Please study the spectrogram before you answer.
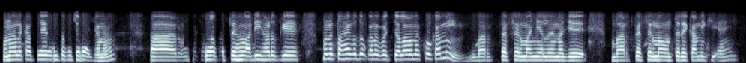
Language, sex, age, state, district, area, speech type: Santali, male, 18-30, West Bengal, Jhargram, rural, conversation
